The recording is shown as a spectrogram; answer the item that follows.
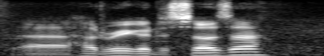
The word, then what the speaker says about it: Rodrigo de Sousa: Okay, so this is Drew, and I'm here with Rodrigo de Sousa.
